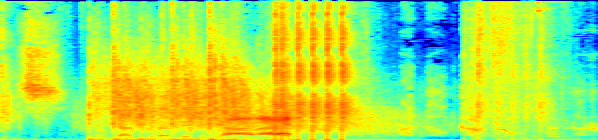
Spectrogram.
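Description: A large explosion booms and rumbles nearby.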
